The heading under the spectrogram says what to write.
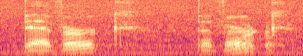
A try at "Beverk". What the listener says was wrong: Beverk, yeah. Beverk. It's not Beaverk, it's Beverk.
